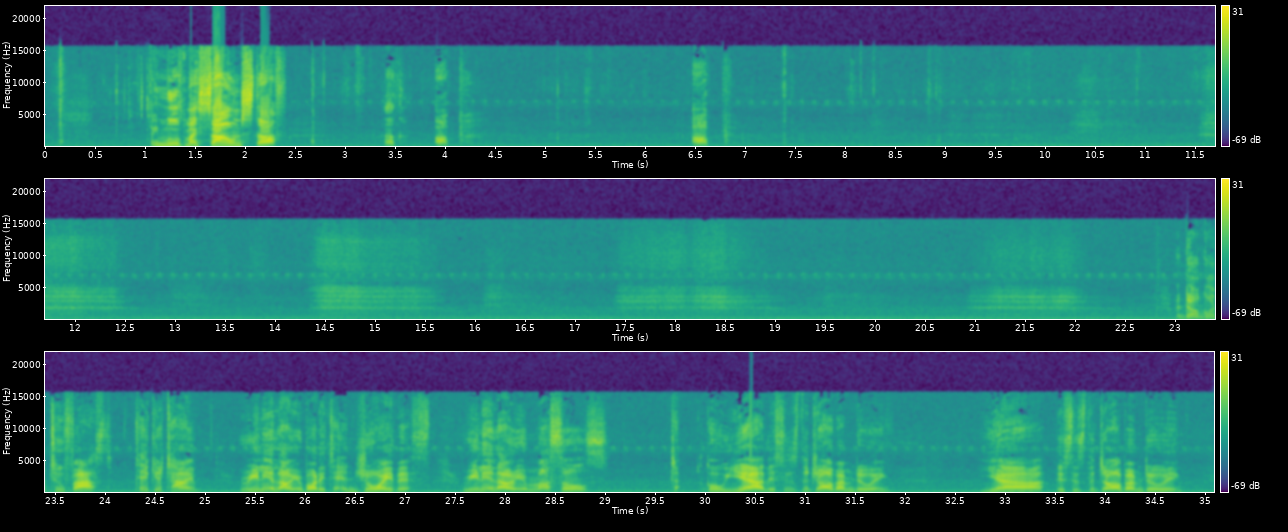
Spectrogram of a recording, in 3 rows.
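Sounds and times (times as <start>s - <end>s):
low background hum: 0.0s - 35.0s.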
